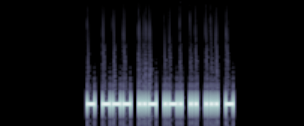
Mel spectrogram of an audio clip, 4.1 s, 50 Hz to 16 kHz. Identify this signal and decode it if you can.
Morse code, heard as a keyed tone, about 34 wpm, 700 Hz. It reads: TOURIST
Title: Seven Letter Words - 35wpm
